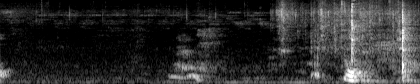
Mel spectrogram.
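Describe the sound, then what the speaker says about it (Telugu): Hot tempering is poured into cooked dal and sizzles up sharply after a quieter start, a burst of crackle and hiss that swells and pops. "పప్పులో తాలింపు వేసాను"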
